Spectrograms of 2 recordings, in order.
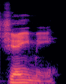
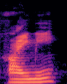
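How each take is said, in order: First: The name has a plain English pronunciation. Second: The name has a Spanish-style pronunciation.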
